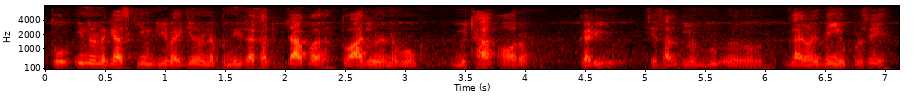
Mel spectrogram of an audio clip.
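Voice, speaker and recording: A chatty man from northern India rambles through a casual story, addressing his listeners as brothers and quoting everyone he talks to. His voice sits at an ordinary middle pitch. The audio is a little dull and lo-fi, with faint noise in the background. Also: steady tone, fairly quick, warm tone. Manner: rambling, chatty, repeats "bola" and "bhai". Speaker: hostel mess teacher.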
